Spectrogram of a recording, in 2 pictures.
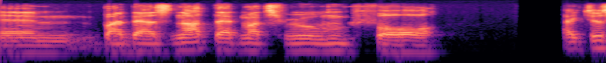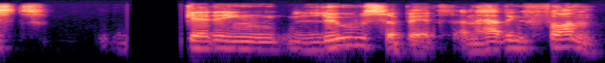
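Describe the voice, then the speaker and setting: A man's voice: on the low side, slow pace, fairly bright tone. A man giving his opinion conversationally as a panelist in a webinar discussion. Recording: slightly dull, lo-fi webinar audio.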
